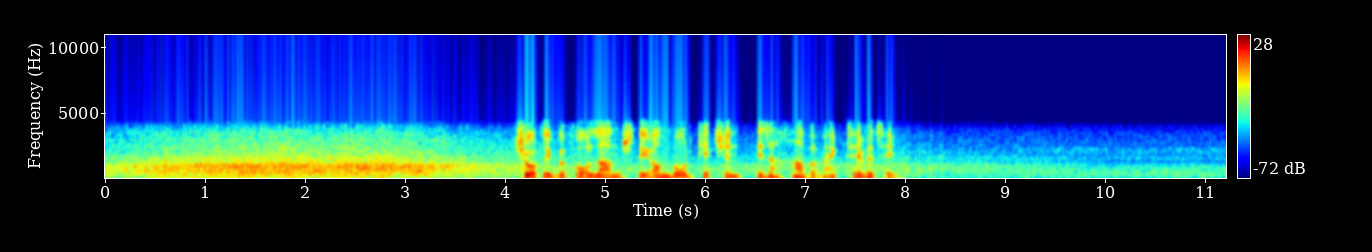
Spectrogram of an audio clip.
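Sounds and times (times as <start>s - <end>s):
train rumbling on rails: 0.0s - 7.9s
speech: 4.2s - 8.0s.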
